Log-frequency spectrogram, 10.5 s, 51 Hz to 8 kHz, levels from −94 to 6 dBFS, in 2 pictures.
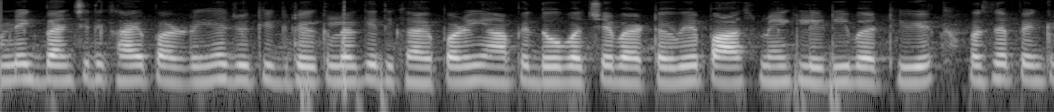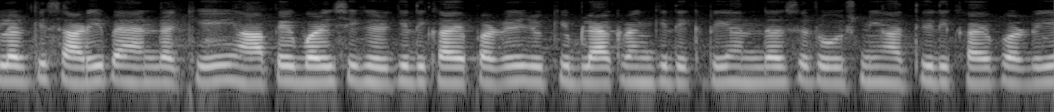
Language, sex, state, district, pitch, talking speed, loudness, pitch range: Hindi, female, Maharashtra, Chandrapur, 200 Hz, 330 wpm, -21 LUFS, 195-210 Hz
